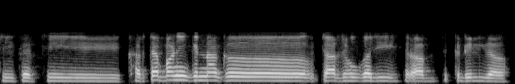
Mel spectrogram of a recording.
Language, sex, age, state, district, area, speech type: Punjabi, male, 60+, Punjab, Shaheed Bhagat Singh Nagar, urban, conversation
